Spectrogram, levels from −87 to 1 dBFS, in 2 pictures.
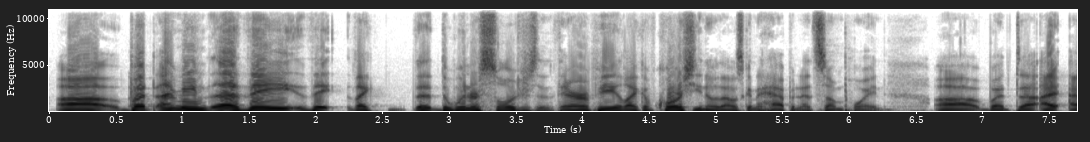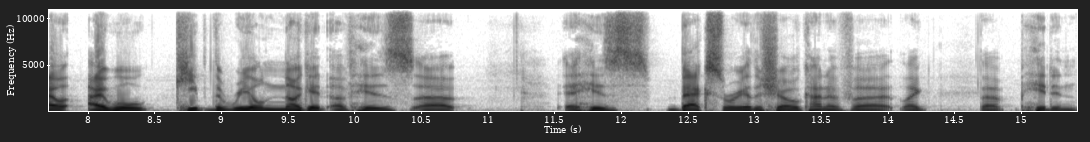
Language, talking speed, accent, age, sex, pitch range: English, 200 wpm, American, 20-39, male, 90-125 Hz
